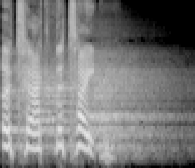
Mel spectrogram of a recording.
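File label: vox attack male; smite; awilix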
